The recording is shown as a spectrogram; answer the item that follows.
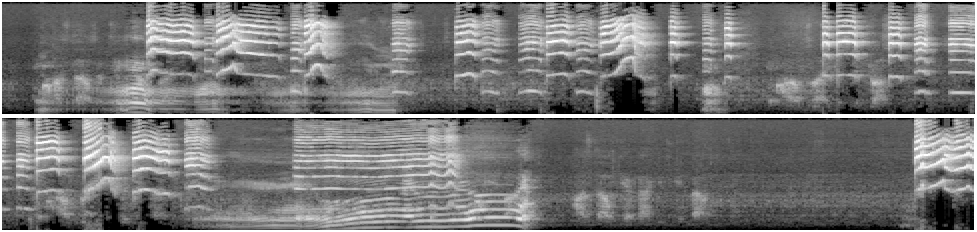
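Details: Golden retriever playing with a ball, vocalizing almost nonstop with squeaky high whines and strained groans, ending in a long wavering moo-like moan before falling quiet, indoors, with faint background game voices.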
